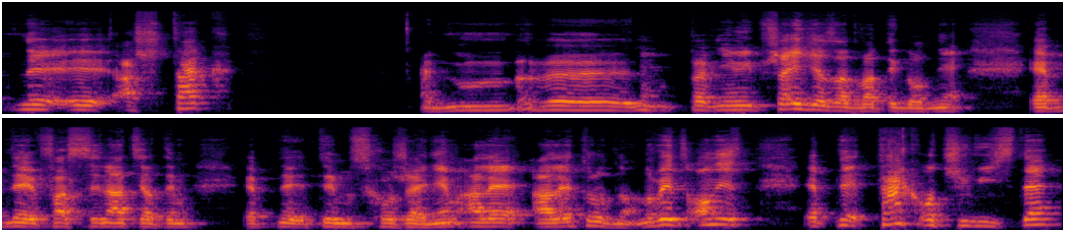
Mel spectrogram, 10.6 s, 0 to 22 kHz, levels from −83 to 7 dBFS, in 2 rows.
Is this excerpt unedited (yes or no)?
no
